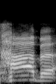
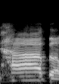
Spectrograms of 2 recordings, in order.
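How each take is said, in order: First: It is said in a plain, non-Boston accent. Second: It is said in a Boston accent.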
